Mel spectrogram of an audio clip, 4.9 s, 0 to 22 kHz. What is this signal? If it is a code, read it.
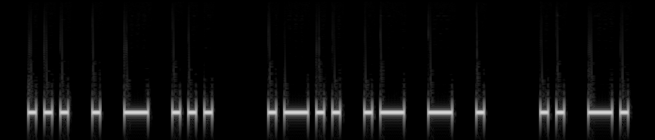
Morse code, heard as a keyed tone, about 20 wpm, 700 Hz. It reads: SETS LATE IN
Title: Sentences with 8-Word Phrases - 20wpm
